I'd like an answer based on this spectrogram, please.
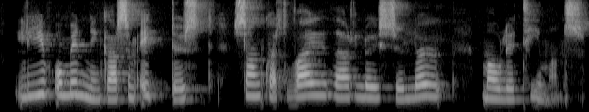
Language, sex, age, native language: Icelandic, female, 11, Icelandic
